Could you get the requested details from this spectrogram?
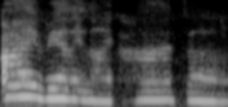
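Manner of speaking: very slow, every word drawn out. Saying a line as Jennifer Coolidge: Jennifer Coolidge impression. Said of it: "sounded like Jennifer Coolidge there".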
